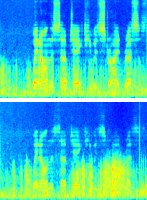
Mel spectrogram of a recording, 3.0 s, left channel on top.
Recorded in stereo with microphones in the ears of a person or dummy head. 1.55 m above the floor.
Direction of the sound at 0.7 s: 75° left (ahead or behind).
